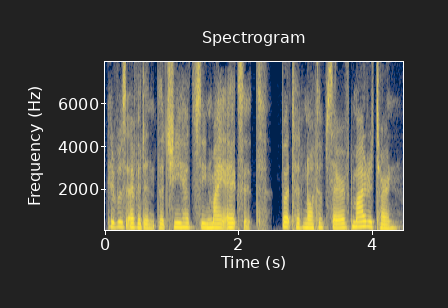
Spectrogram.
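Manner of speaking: ordinary delivery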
